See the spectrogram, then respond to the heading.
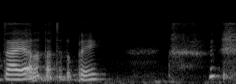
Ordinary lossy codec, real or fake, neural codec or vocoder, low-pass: none; fake; codec, 16 kHz, 0.9 kbps, LongCat-Audio-Codec; 7.2 kHz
